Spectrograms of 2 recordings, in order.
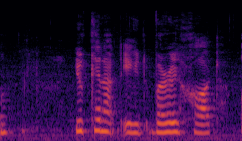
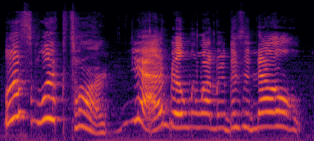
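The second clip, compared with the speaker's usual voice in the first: much higher, louder bewildered heroine; high surprised character voice; 6 semitones higher, 12 dB louder than usual. Acted. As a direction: play her as startled and lost. Protagonist's line in game.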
